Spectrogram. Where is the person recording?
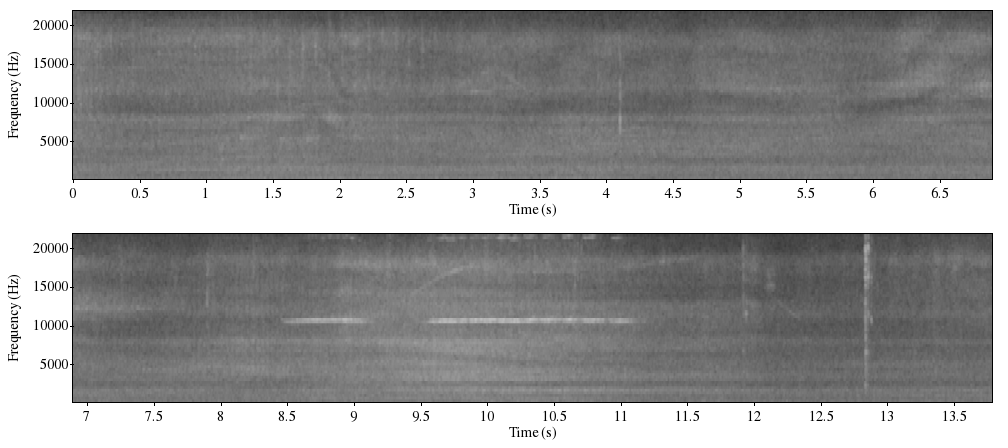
on a street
